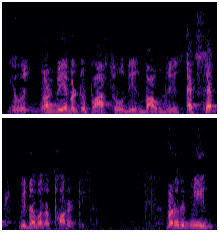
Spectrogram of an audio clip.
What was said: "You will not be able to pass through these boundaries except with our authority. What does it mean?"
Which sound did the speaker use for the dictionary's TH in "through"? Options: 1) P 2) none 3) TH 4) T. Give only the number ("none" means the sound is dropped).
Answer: 4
